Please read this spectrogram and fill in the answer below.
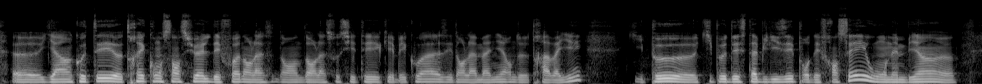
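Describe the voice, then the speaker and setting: The speaker is a man with a medium pitch and fairly even intonation. The background is quiet. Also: moderate pace. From France, Charente-Maritime (rural village near La Rochelle). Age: 30s. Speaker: immigrant, bank employee. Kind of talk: casual interview. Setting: at the host's home. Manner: hesitant, many fillers and repetitions.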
